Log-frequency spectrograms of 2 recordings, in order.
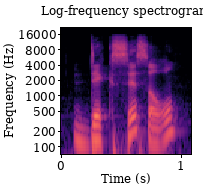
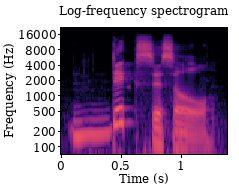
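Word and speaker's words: dickcissel: the next word is you can pronounce this either dick Sizzle or dick Sizzle you can emphasize either the first or the second syllables it is spelled d-i-c-k-c-i-s-s-e-l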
